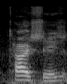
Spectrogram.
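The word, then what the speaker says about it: Tarshish: Carina, Shethar, Admatha, Tarses, Tarses, that's how you pronounce it.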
